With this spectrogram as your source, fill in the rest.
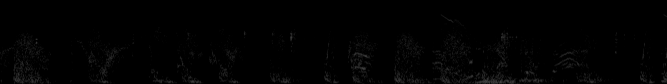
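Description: Game fighters shout and grunt with effort.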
